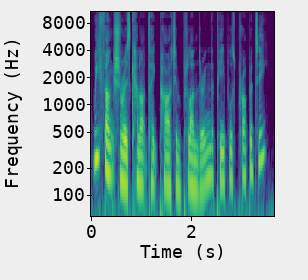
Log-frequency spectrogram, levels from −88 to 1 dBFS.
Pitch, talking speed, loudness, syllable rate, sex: 160 Hz, 165 wpm, -21 LUFS, 5.5 syllables/s, male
